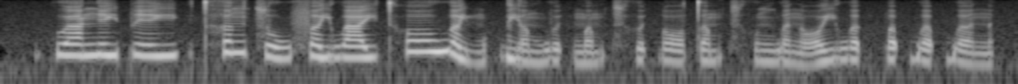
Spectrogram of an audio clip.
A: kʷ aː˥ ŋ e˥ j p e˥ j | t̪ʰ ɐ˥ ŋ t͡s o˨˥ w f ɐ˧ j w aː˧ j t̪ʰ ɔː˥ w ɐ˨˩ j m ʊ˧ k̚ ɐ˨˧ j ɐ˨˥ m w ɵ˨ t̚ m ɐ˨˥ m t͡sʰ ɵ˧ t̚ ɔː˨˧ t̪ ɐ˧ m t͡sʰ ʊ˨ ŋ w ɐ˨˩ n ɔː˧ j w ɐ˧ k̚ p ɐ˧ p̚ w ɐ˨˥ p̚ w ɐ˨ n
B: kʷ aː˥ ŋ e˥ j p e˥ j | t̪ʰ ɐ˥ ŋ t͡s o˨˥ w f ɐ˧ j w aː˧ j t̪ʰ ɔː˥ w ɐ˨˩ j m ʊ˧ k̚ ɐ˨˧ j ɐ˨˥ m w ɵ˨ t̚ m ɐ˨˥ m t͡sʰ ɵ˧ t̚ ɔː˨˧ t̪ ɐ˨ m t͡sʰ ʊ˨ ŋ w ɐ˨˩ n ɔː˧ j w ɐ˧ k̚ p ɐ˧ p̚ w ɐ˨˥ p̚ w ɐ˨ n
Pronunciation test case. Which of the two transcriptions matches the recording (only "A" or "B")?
B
